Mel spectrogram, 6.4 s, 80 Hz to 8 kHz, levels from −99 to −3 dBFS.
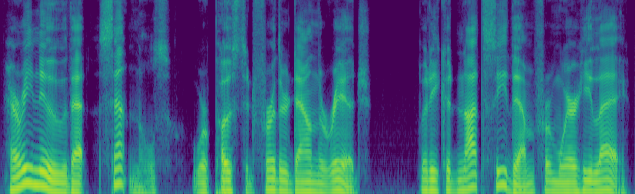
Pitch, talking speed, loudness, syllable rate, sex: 110 Hz, 190 wpm, -18 LUFS, 5.2 syllables/s, male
